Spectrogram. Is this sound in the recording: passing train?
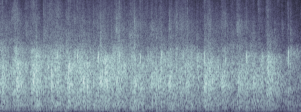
no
